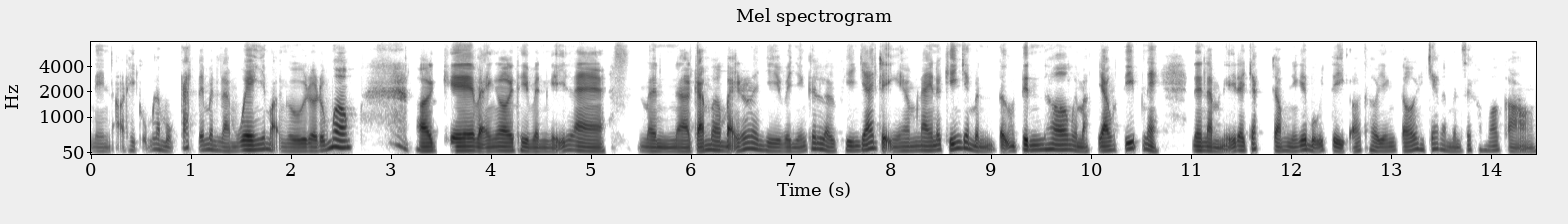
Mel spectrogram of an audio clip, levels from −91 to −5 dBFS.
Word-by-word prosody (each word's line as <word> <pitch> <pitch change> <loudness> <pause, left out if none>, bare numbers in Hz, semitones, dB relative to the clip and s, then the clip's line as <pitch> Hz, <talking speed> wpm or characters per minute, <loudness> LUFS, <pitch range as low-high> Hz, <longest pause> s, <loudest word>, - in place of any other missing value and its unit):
này 95 -1 -11
nọ 95 - -14
thì - - -12
cũng - - -18
là - - -6
một - - -7
cách - - -6
để 120 - -4
mình 130 -3 -5
làm 100 -1 -6
quen 125 +1 +6
với 140 - -1
mọi - - -4
người 100 0 0
rồi, 100 -1 +2
đúng 115 - -2
hông? 185 -2 +6 0.7
OK, 105 +1 +5
bạn 95 +3 +2
ơi. 105 -1 +5
Thì 105 -3 0
mình 90 -1 -2
nghĩ 85 +4 -3
là 100 -6 +2 0.3
mình, 95 -2 -1
ờ, 90 -1 +2
cảm 120 +6 +3
ơn 115 -2 +1
bạn - - +1
rất 145 - 0
là 145 - +1
nhiều 100 -6 -3
về 95 - -2
những 95 +3 -5
cái 150 +5 -2
lời 115 -9 0
khuyên 115 +1 -1
giá 135 +5 +4
trị - - +1
ngày 100 +1 -4
hôm 105 +1 -3
nay. 115 0 +1
Nó 130 - +1
khiến 140 +5 +2
cho 165 - +2
mình 100 -6 -3
tự - - +1
tin 125 0 +4
hơn 130 -1 +2
về 115 - -2
mặt 95 -1 -4
giao 110 +1 +4
tiếp 155 - +3
nè. 110 -7 +1 0.4
Nên 110 -2 +2
là 105 - +2
mình 90 - -4
nghĩ - - -2
là - - +2
chắc - - -4
trong 105 +1 -1
những 95 - -3
cái 130 - +3
buổi 125 - -2
tiệc 95 -5 -1
ở 100 - -5
thời 100 -4 -2
gian 100 +2 -4
tới 110 +3 -2
thì 135 - -6
chắc 145 0 -6
là 125 - -8
mình 95 -3 -8
sẽ 125 - -9
không 115 -3 -15
có 115 +1 -6
còn 90 -2 -6
105 Hz, 320 wpm, -26 LUFS, 95-125 Hz, 0.7 s, quen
